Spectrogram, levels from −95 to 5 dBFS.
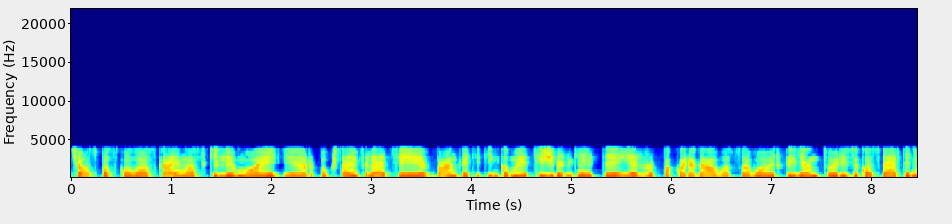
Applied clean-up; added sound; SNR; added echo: neural mask model DeepFilterNet 3.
